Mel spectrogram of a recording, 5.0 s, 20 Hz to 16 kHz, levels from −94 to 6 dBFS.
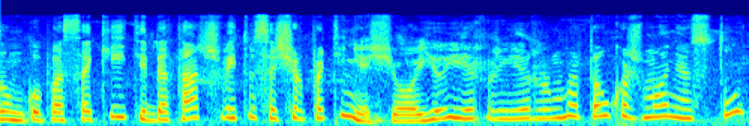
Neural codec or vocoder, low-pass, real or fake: none; 9.9 kHz; real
